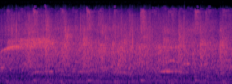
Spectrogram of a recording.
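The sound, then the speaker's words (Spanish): An audience of students at Colegio Jaime Balmes claps steadily for a few seconds during a live broadcast of the radio program Despierta UMH, a dense, even patter of many hands at a fairly loud level, with a faint murmur of voices mixed in. “¡Un aplauso!”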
